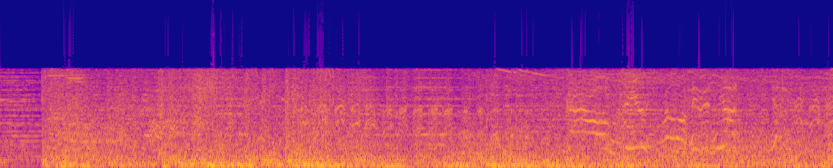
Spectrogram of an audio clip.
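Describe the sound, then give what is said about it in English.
Fireworks explode in a loud, dense, continuous barrage of booms and crackles, with a few rising whistle-like tones near the end and faint voices mixed into the din. “It's very beautiful because our fireworks will be us headed up in the air.”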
